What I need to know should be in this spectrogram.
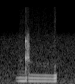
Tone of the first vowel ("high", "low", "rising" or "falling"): low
